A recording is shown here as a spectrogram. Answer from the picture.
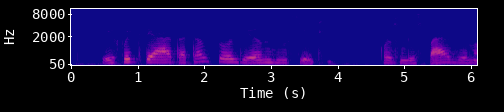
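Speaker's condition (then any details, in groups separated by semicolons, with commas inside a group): Cerebellar ataxia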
